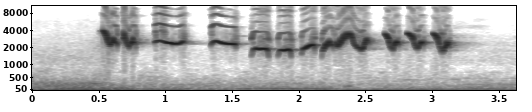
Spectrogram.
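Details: Orange-headed thrush song used as a lure for a male: a continuous, varied string of loud whistled notes, some drawn out and gliding, others quick and wavering.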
